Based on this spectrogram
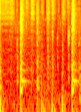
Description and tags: a field recording of myself beatboxing with a waterfall in the background layered with a breakbeat. fast version.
